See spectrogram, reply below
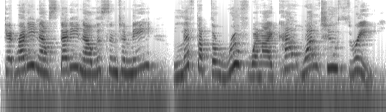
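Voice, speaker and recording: A woman voicing a bossy male moose who barks orders and complains loudly, in a storybook read-aloud. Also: extremely high pitch, sing-song, measured pace, slight background noise, voice pushed up, full character voice. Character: bossy bull moose, demanding and whiny.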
